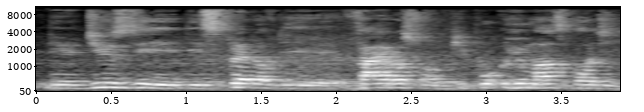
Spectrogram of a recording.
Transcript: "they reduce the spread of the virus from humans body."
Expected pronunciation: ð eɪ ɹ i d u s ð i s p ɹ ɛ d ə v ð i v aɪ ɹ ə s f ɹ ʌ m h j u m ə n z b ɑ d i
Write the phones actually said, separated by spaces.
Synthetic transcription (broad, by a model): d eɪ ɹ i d u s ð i s p ɹ ɛ d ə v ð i v aɪ ɹ ə s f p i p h j u m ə n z b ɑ d i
